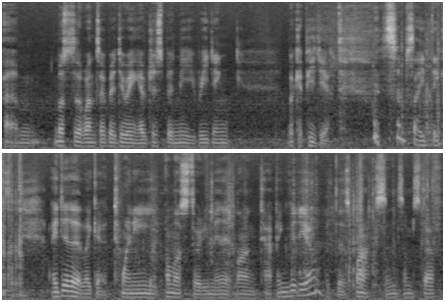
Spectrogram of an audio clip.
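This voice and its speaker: Low-pitched man rambling softly in ASMR. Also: moderate pace, noisy background. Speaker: ASMR streamer hosting a live stream. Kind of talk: rambling ASMR, casual chat.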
